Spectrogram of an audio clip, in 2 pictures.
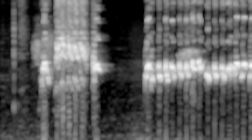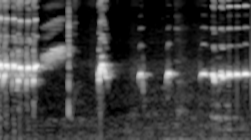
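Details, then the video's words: White-rumped shama lure song for captive birds: a harsh burst, a long rapid trill that rises at its end, then single clear whistled notes spaced apart. "Pancingan Murai Batu Cepat BONGKAR ISIAN Buat Masteran Suara Burung Murai Agar Gacor Full Isian"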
